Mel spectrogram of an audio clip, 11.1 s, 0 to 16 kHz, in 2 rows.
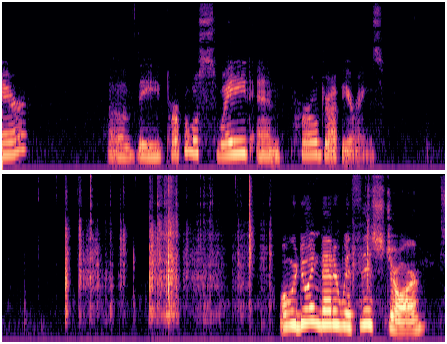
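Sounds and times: metal jewelry clinking: 6.3 - 9.0.

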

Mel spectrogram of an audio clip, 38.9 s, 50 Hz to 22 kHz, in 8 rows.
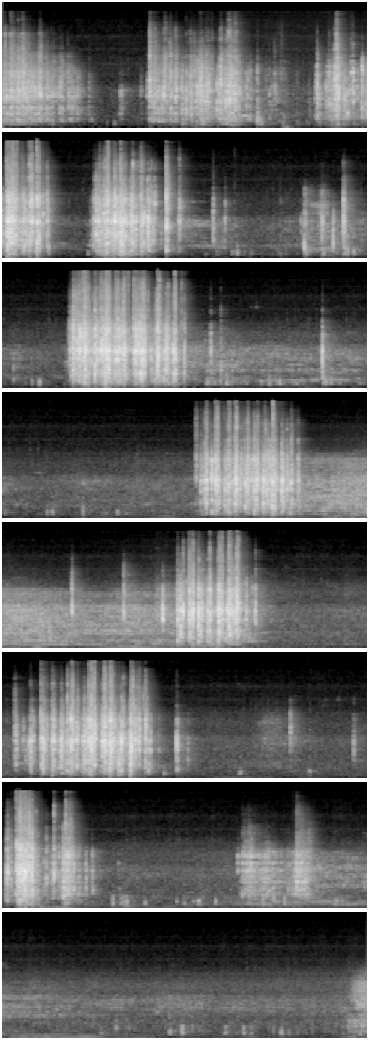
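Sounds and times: dense crackling and crunching: 0.0 - 8.2, 8.8 - 16.1, 17.1 - 18.8, 20.3 - 23.1, 24.4 - 27.0, 27.7 - 34.2.

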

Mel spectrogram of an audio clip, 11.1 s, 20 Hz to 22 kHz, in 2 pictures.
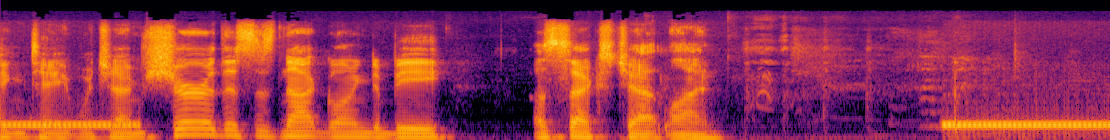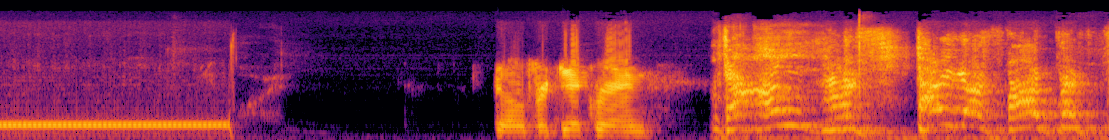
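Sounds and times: telephone ringback tone: 4.8 - 6.7.

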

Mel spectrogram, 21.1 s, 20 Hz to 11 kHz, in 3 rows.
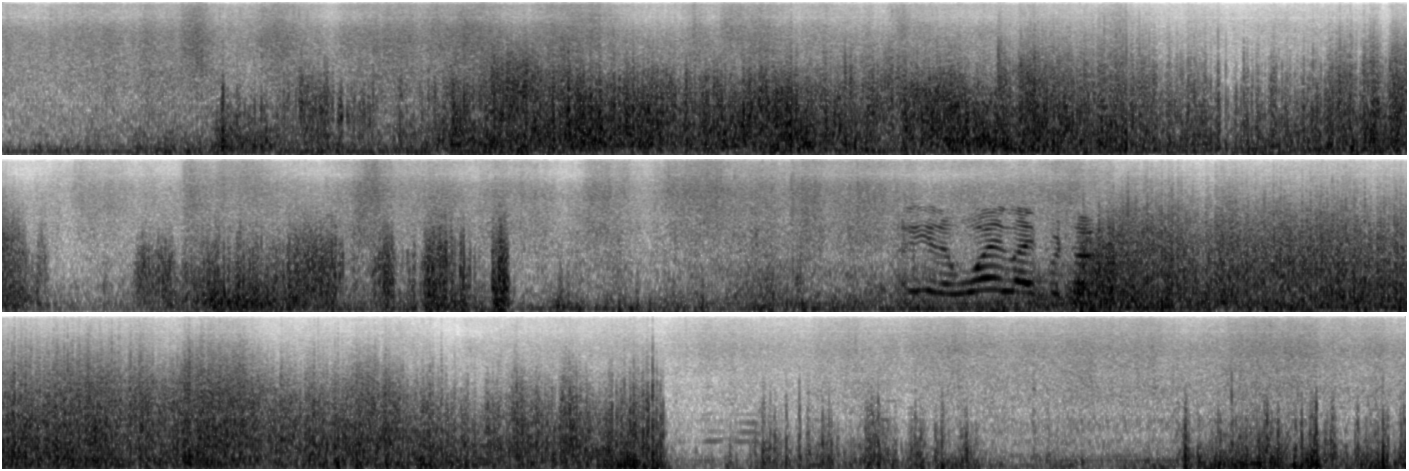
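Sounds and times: choppy water rushing along hull: 0.0 - 21.0
steady low hum: 0.0 - 21.0
wind buffeting microphone: 0.0 - 21.0.

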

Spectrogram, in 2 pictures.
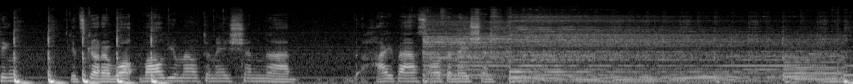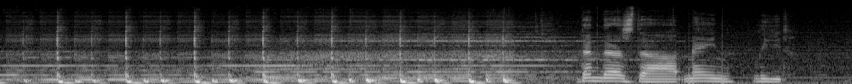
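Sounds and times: kick drum: 0.0 - 1.7, 8.4 - 13.8
sustained synth chords: 4.2 - 16.2.

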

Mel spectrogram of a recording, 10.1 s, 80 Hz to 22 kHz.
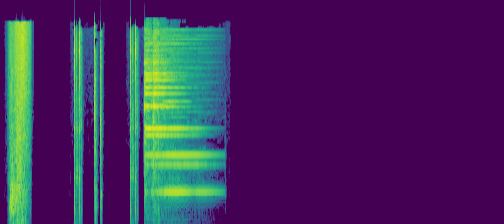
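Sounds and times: notification bell ding: 2.9 - 4.5.

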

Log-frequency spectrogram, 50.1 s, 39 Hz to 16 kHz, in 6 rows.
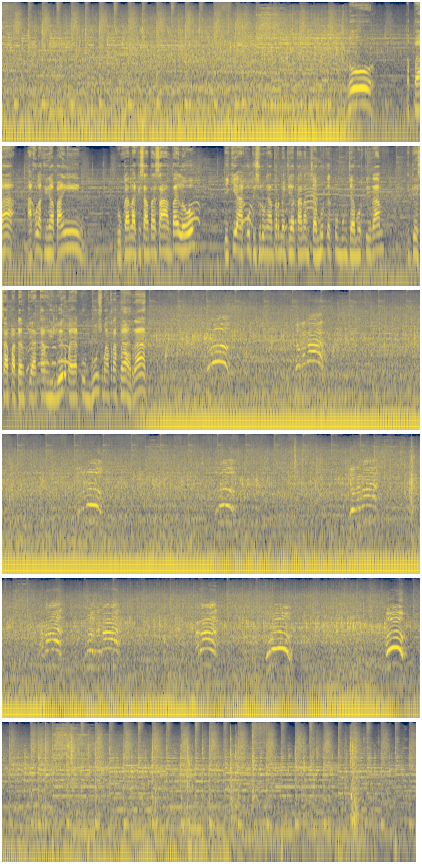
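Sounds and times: background music with steady beat: 0.0 - 37.1, 40.5 - 50.0
truck engine humming: 0.0 - 50.0.

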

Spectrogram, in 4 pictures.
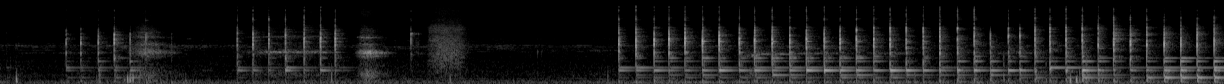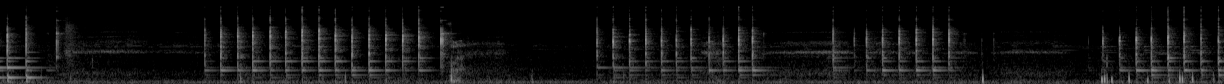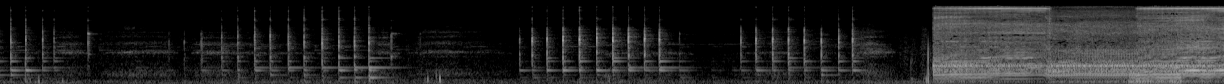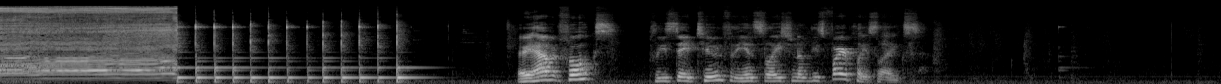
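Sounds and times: mallet tapping chisel into stone: 0.6 - 1.5, 2.3 - 3.6, 6.2 - 12.9, 14.3 - 16.8, 18.2 - 20.0, 20.6 - 22.1, 23.2 - 25.2, 26.2 - 28.5, 29.6 - 33.2, 33.8 - 41.1.

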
